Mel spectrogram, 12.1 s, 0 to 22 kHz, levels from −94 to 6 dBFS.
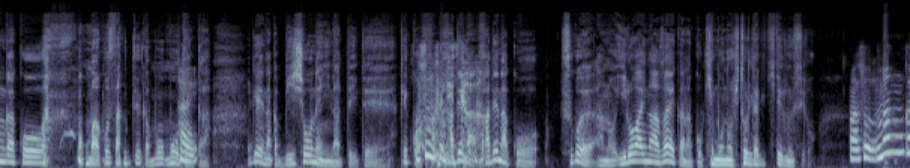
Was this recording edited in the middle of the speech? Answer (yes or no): yes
